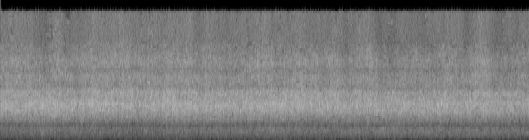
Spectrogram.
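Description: Marinated stir fry with seasoning and cracked pepper sizzles steadily in a hot pan, a loud, continuous bright hiss with no pauses and no voices.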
